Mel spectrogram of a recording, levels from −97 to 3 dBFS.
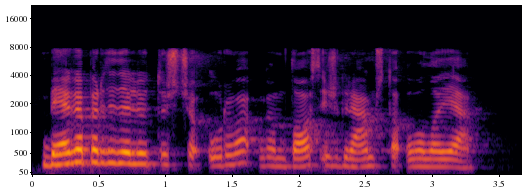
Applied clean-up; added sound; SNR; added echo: none; none; none; none.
